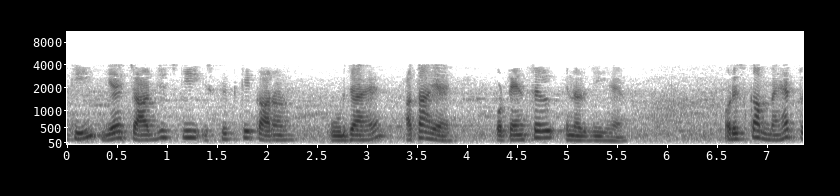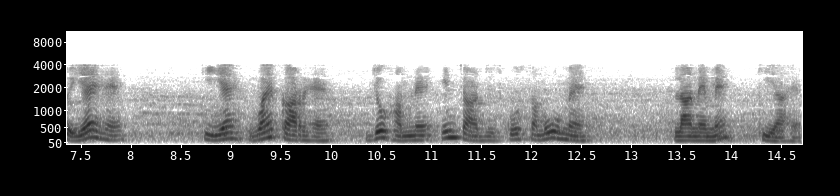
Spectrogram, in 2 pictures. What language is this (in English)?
Hindi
